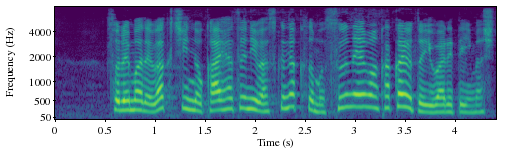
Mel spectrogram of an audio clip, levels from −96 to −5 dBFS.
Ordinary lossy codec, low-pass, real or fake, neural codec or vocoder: none; none; fake; codec, 16 kHz, 8 kbps, FreqCodec, larger model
